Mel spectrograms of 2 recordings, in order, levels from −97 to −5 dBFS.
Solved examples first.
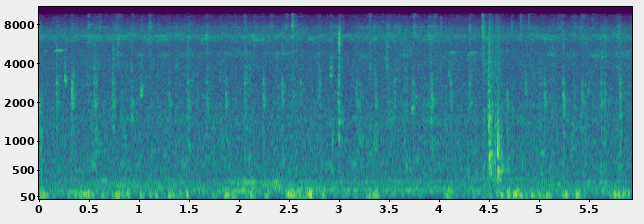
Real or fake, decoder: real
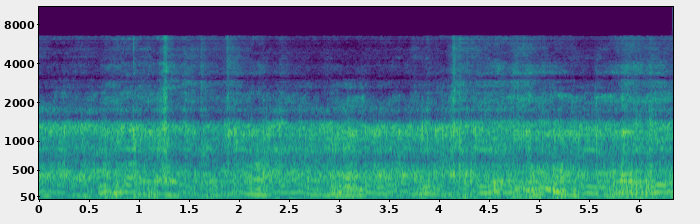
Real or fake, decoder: fake, codec, SNAC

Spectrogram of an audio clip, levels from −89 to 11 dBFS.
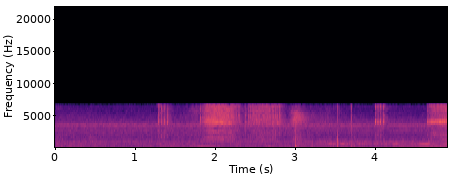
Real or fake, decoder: real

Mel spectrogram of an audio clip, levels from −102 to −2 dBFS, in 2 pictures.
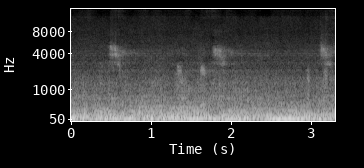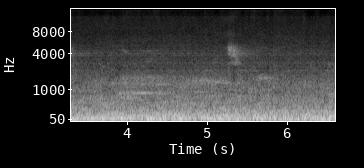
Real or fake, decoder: fake, codec, SNAC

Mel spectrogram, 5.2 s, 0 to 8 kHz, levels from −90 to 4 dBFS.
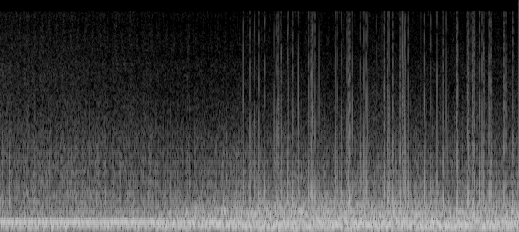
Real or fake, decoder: real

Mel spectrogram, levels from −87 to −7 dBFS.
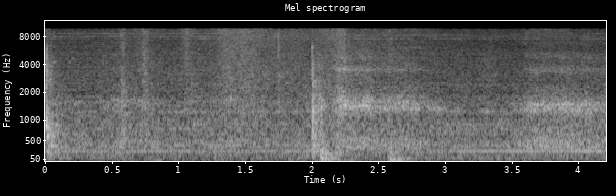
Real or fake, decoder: real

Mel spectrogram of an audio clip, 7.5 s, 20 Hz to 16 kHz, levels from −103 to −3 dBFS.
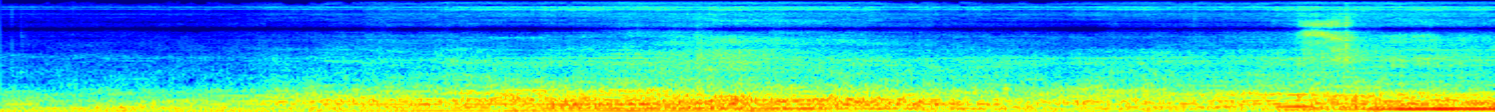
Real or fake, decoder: fake, codec, SNAC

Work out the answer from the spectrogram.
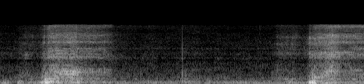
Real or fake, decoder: fake, codec, SNAC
